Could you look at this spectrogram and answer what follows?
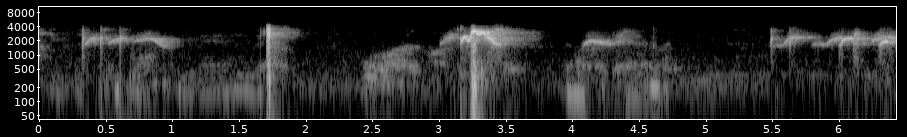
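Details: Pet bird making high chirpy, slightly buzzy notes in short bursts, separated by sharp clicks and a louder harsh squawk in the middle.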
